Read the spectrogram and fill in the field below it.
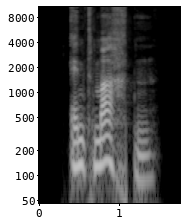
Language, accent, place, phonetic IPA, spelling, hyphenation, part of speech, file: German, Germany, Berlin, [ɛntˈmaχtn̩], entmachten, ent‧mach‧ten, verb, De-entmachten.ogg
- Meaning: to deprive someone/something of his/its power, to depower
